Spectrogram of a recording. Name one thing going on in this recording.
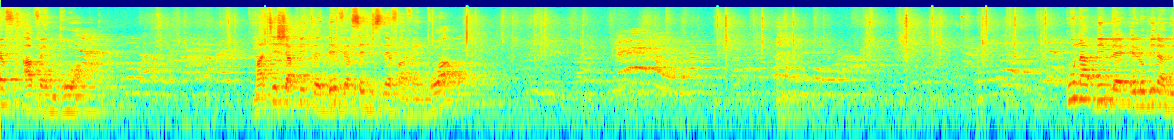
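A man speaks with feeling, close to a microphone.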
